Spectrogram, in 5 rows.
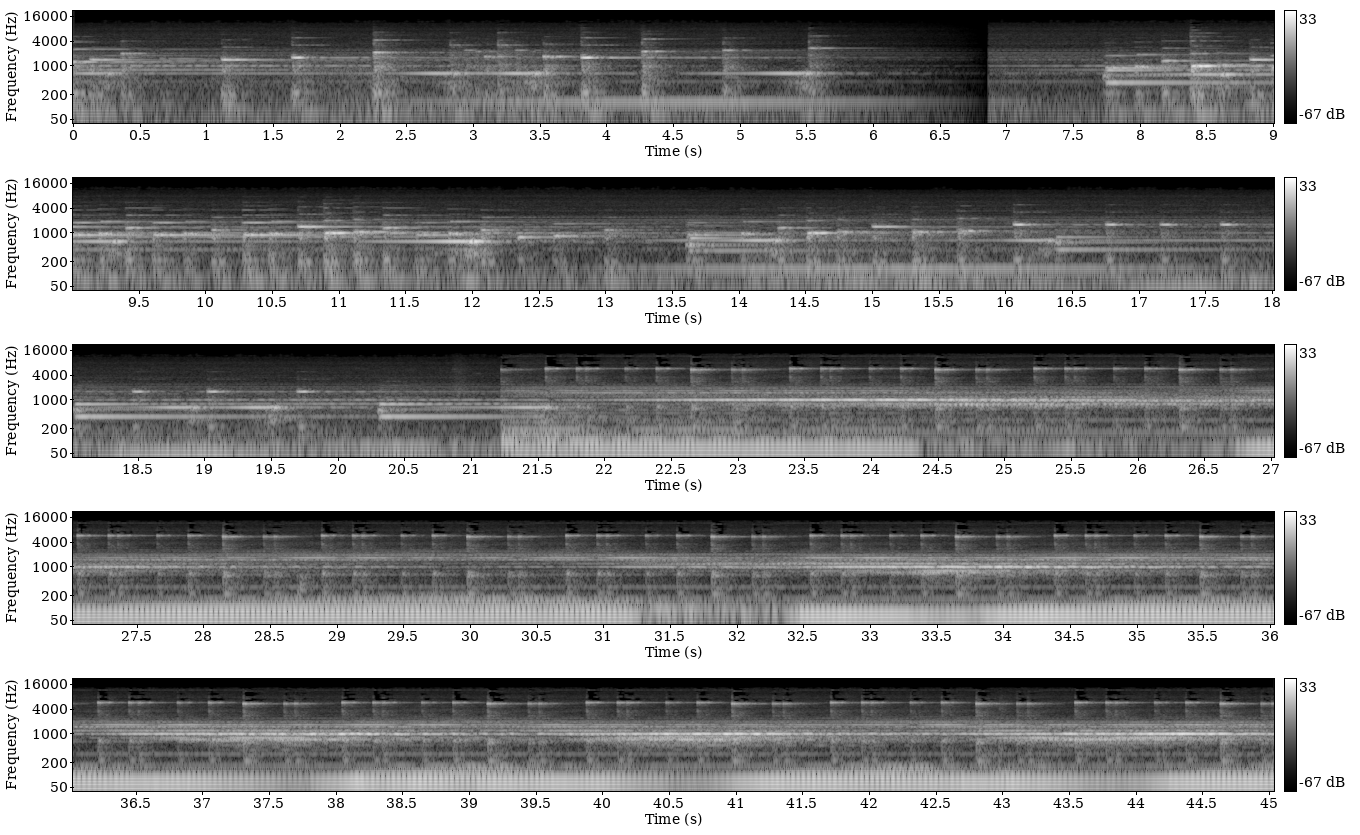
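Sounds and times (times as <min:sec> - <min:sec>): low drone: 0:18.7 - 0:45.0
held electronic tones: 0:21.2 - 0:45.0.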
